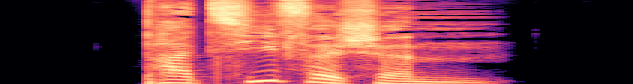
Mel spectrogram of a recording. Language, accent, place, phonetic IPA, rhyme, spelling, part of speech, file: German, Germany, Berlin, [ˌpaˈt͡siːfɪʃm̩], -iːfɪʃm̩, pazifischem, adjective, De-pazifischem.ogg
- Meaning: strong dative masculine/neuter singular of pazifisch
